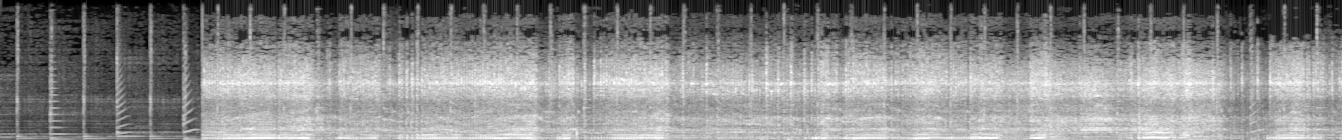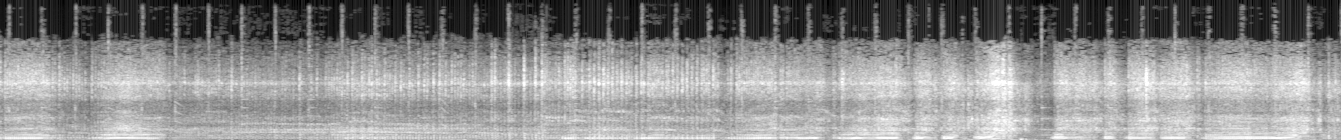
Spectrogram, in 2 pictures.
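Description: Brief music, then an enduro dirt bike's engine revving hard, its pitch rising and falling over and over as the rider works up a steep, loose climb.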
